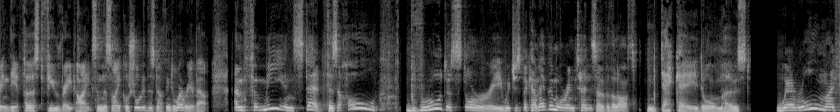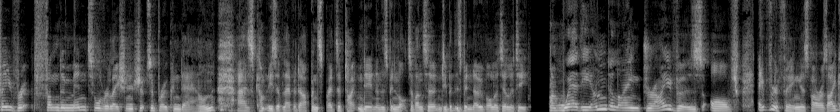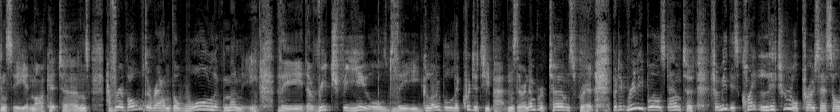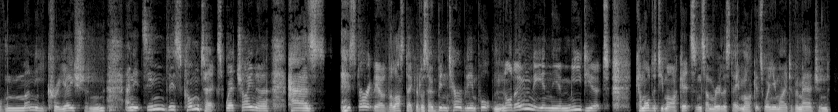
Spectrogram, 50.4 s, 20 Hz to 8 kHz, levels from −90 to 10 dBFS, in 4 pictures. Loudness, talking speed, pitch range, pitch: -22 LUFS, 185 wpm, 135-195 Hz, 160 Hz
